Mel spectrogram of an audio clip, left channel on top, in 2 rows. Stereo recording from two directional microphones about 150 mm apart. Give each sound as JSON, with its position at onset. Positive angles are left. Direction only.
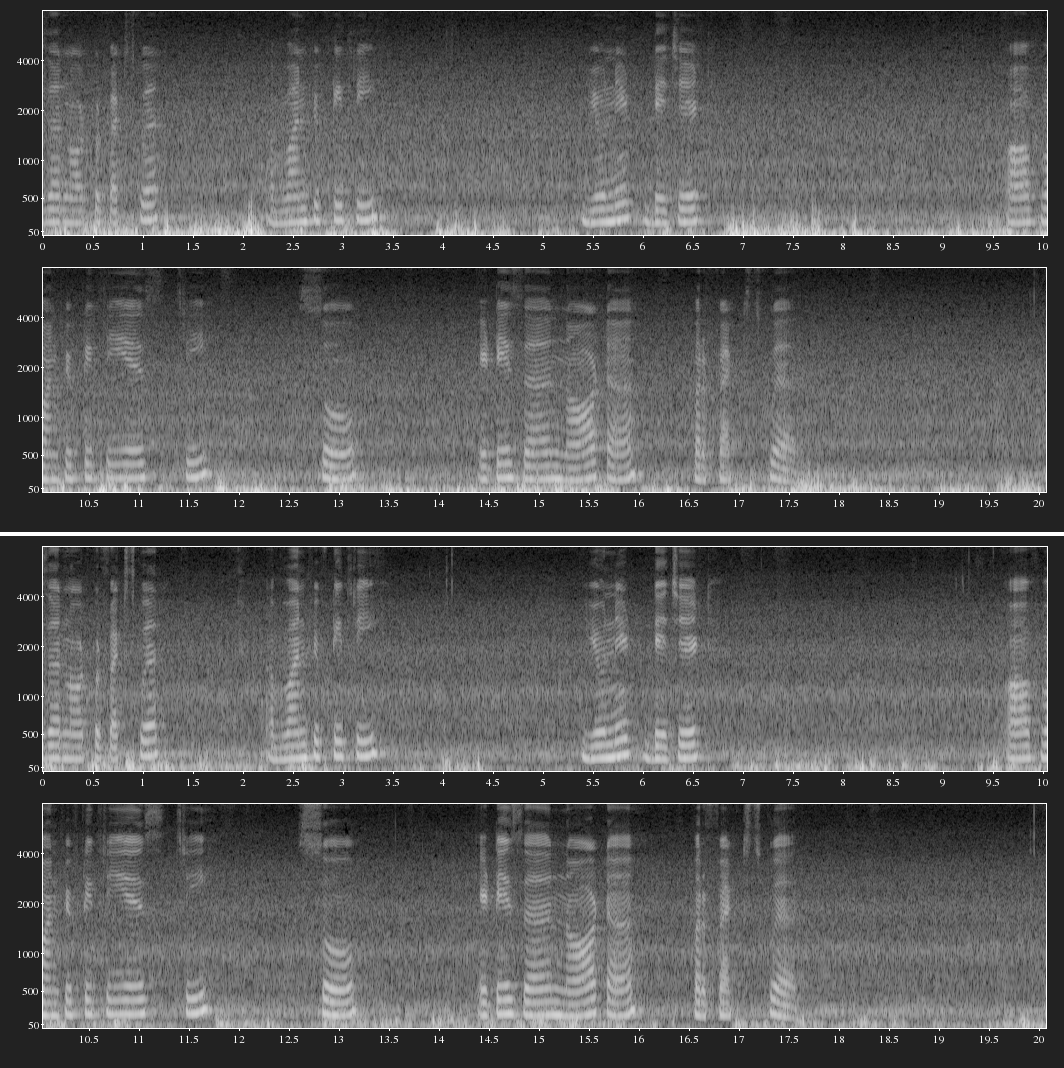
{"t": 0.0, "sound": "speech", "side_deg": -40}
{"t": 2.4, "sound": "speech", "side_deg": -35}
{"t": 5.5, "sound": "speech", "side_deg": -35}
{"t": 9.6, "sound": "speech", "side_deg": -35}
{"t": 12.8, "sound": "speech", "side_deg": -35}
{"t": 14.4, "sound": "speech", "side_deg": -35}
